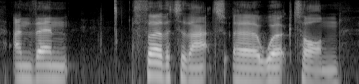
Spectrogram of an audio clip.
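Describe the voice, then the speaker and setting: A man speaks in a northern English accent at a medium pitch. The recording is very clean, with a silent background. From northern England. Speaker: software engineer. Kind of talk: conference talk. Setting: stage with audience.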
